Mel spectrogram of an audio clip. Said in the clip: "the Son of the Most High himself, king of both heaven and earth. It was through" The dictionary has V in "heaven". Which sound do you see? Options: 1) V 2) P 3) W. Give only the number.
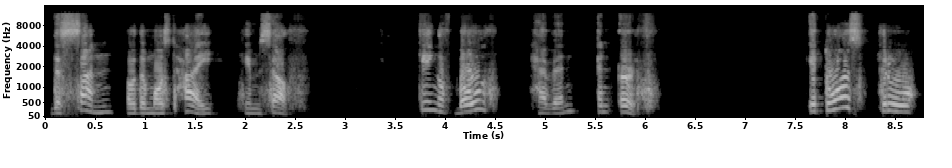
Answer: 1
